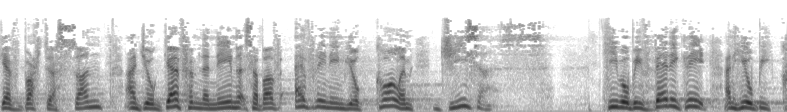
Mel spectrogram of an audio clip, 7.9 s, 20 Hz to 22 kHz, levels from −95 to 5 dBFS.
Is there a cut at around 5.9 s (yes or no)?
no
